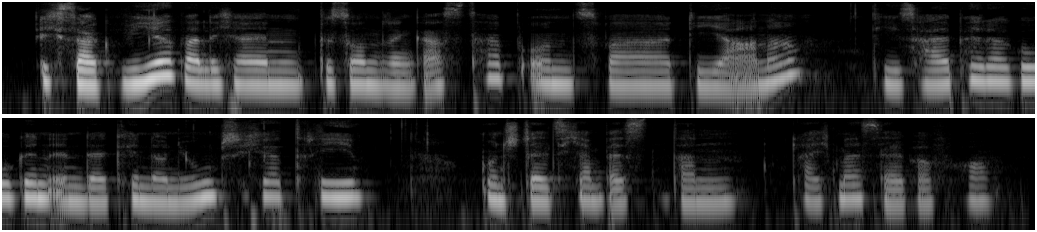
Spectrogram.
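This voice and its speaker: At a moderate pace, a woman speaks at a medium pitch with a dark, mellow, somewhat breathy tone and fairly even intonation. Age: 20s. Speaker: social work student. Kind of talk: interview.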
